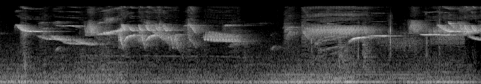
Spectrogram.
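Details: C. frontalis chick being hand-reared; high, thin chirps and downslurred whistles come in quick overlapping bursts, with a faint low hum underneath.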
